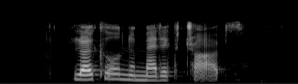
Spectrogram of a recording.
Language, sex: English, female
